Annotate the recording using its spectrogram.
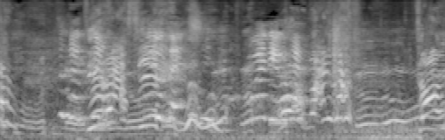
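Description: A woman talking in Mandarin Chinese in a lively, high-pitched voice.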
